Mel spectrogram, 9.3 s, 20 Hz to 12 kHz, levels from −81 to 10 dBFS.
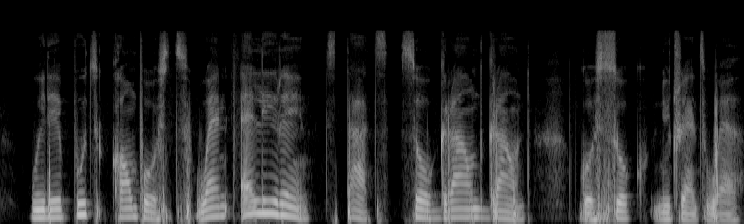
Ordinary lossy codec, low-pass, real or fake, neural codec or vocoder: none; 7.2 kHz; real; none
